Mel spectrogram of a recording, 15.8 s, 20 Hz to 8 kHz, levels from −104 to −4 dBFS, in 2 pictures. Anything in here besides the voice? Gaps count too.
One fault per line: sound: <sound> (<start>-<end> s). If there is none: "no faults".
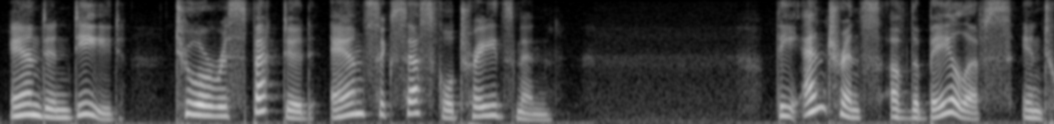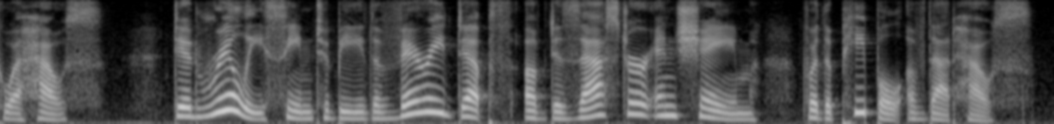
no faults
